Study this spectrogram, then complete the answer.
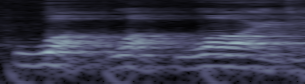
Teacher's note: O W tem um som de U prolongado.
